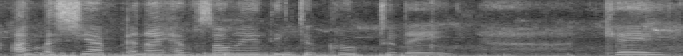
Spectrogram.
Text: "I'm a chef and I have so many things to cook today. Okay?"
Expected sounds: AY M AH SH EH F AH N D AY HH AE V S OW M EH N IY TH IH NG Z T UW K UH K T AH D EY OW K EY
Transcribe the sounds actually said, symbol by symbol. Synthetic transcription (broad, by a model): AY M AH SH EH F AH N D AY HH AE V S OW M EH N IY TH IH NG T UW K UH K T AH D EY OW K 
